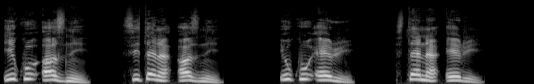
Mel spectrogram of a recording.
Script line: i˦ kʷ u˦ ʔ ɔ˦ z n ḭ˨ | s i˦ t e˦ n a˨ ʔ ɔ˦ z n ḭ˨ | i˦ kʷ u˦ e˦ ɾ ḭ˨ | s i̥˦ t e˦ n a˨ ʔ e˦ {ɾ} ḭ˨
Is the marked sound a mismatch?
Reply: no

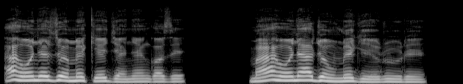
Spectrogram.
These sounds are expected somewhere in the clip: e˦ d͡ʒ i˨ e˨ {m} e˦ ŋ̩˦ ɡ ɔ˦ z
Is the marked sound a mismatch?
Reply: yes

